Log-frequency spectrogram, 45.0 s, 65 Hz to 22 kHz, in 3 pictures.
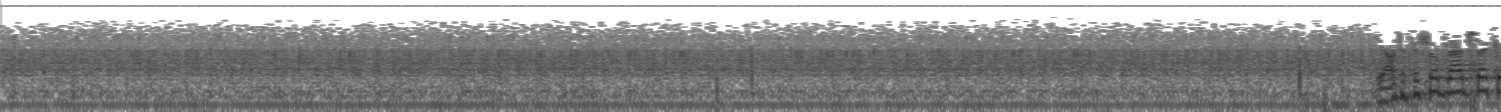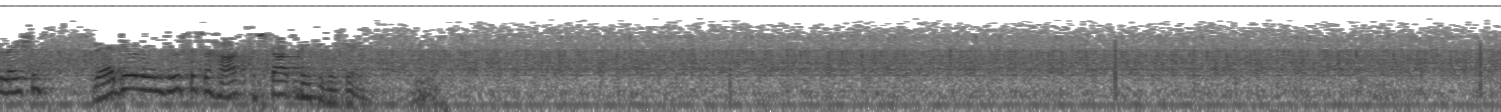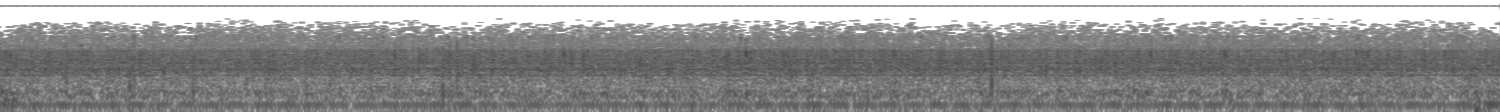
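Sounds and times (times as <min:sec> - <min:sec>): film soundtrack hiss and hum: 0:00.0 - 0:45.0.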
